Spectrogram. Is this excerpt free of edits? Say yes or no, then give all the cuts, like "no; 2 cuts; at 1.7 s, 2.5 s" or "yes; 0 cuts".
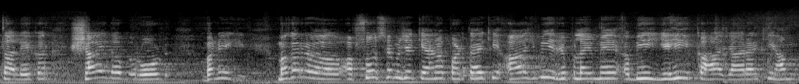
yes; 0 cuts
